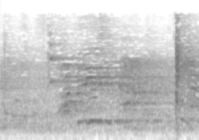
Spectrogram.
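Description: Badminton rally on an indoor court: a sharp racket strike on the shuttlecock at the start, then court shoes squealing on the floor for about a second, echoing in a large hall.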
